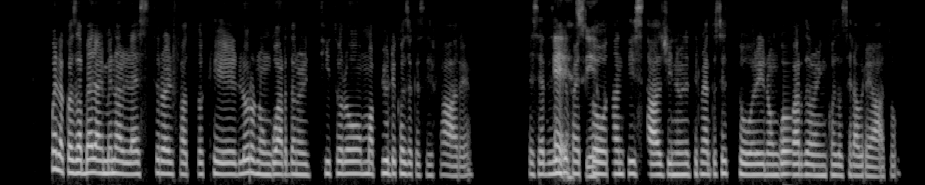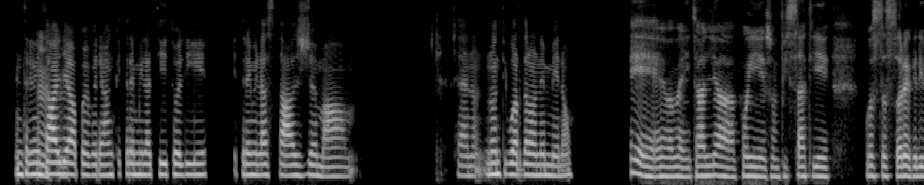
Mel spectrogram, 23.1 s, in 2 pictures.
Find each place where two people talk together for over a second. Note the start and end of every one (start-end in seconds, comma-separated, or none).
none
